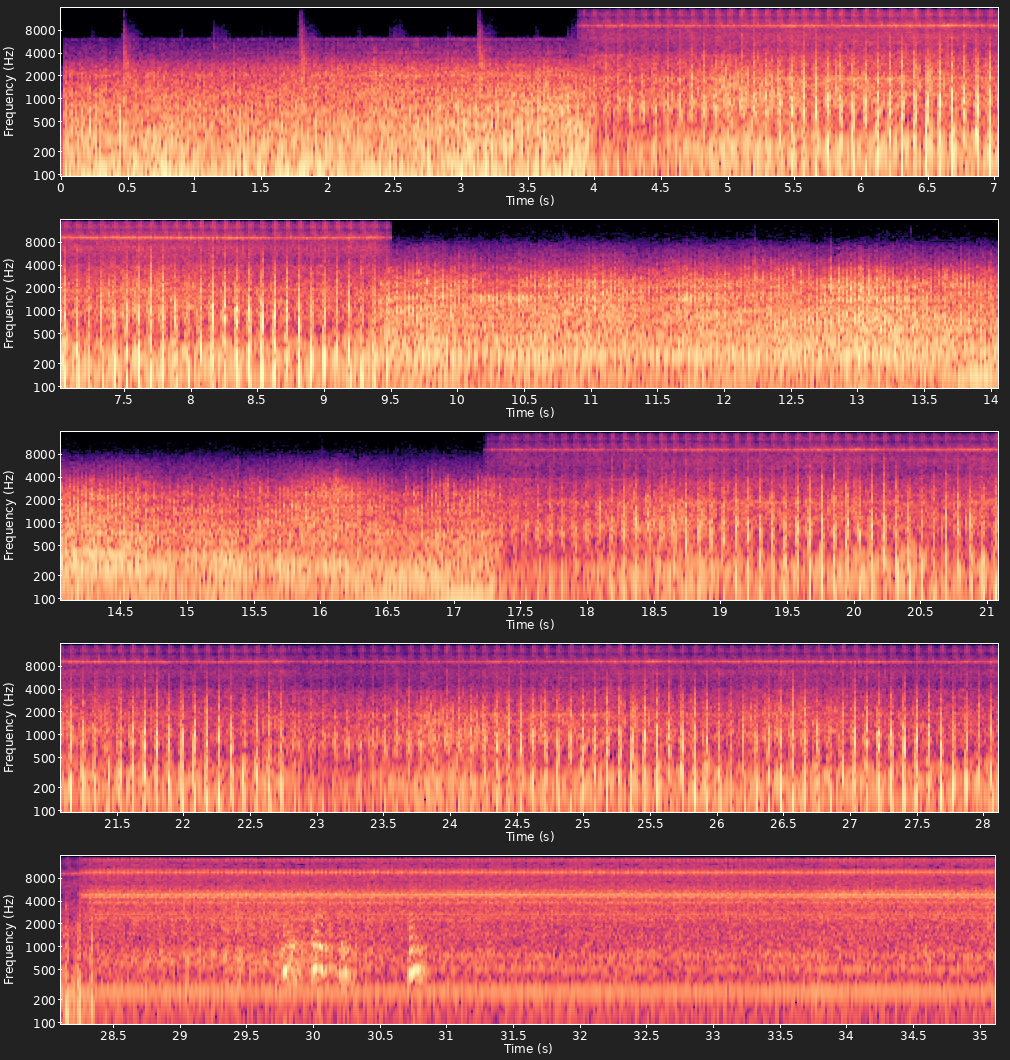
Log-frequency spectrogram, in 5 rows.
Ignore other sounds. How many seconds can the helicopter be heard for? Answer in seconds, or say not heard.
35 s.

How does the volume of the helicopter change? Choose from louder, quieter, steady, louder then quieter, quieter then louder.
quieter.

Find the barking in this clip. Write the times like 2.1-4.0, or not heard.
29.7-30.9.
